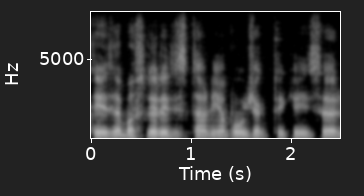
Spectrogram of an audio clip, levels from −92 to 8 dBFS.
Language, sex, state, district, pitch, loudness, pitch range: Konkani, male, Goa, North and South Goa, 105 Hz, -29 LUFS, 105-110 Hz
